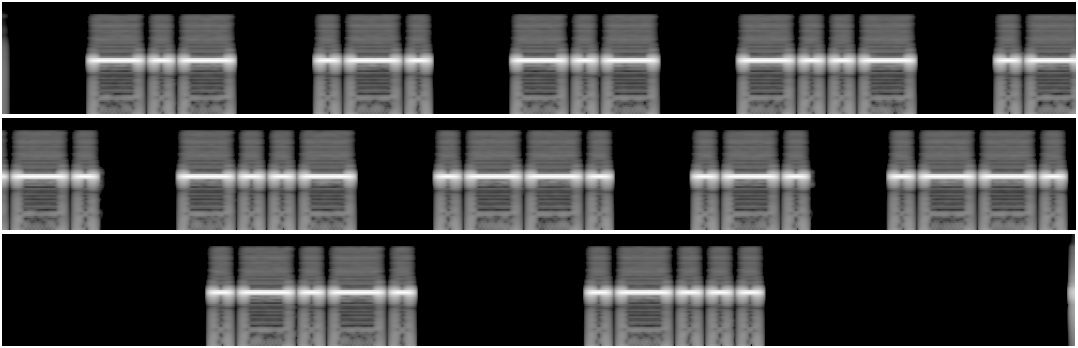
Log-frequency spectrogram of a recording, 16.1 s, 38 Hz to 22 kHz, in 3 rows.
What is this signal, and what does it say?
Morse code, heard as a keyed tone, about 16 wpm, 800 Hz. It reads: K R K X P X P R P <AR> <AS>
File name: Basic Letter Groups By7Groups / RKPX / RKPX@15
